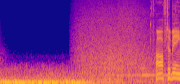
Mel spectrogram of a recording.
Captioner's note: underwater waves pounding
